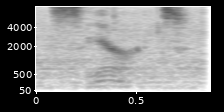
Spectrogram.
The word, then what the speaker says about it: SAIRNT: So that's what it spells out, and I pronounce that Sarent.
